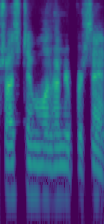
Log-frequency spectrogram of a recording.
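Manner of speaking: normal talking voice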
